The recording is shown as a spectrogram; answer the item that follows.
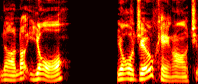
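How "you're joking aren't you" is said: Middlesbrough dialect. Teaching others how to speak Middlesbrough, the speaker models the phrase in a Middlesbrough accent. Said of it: "I'm going to teach you how to speak Middlesbrough".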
